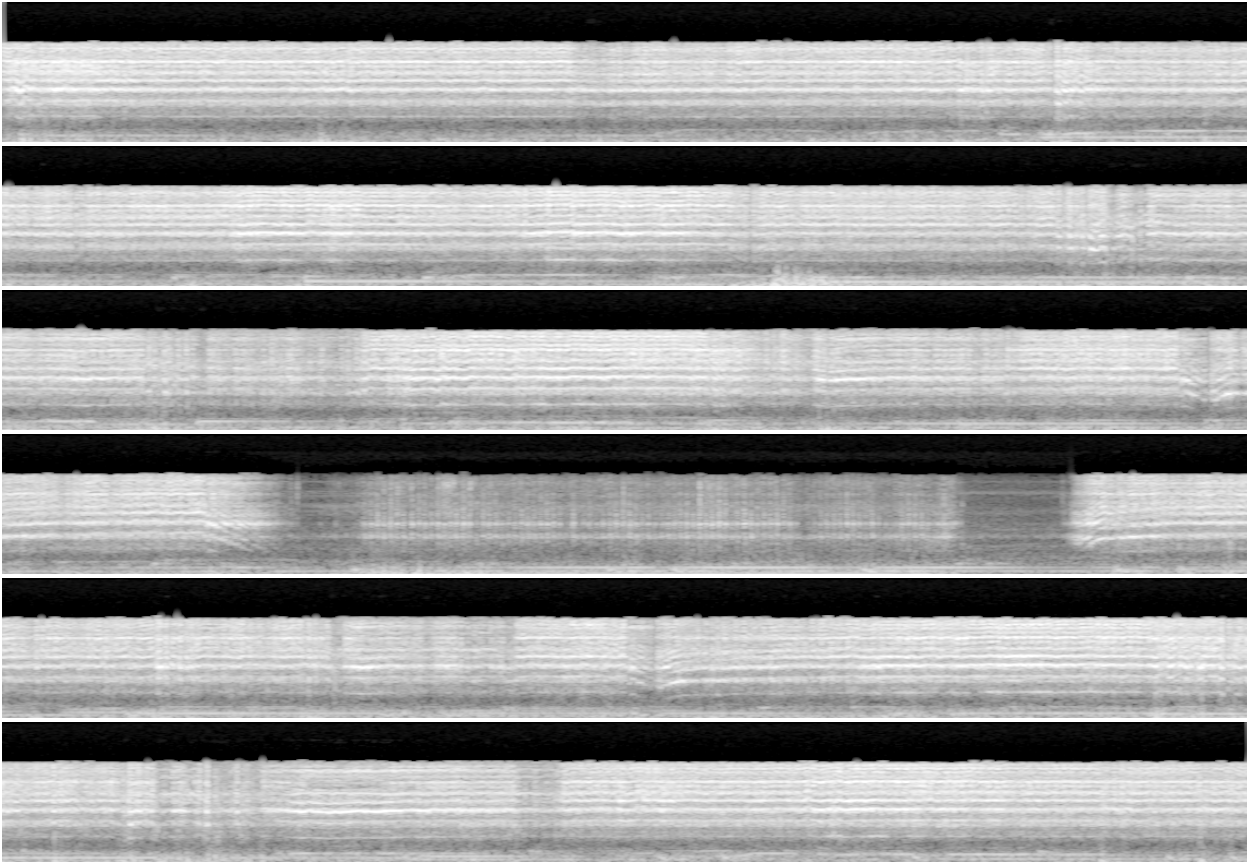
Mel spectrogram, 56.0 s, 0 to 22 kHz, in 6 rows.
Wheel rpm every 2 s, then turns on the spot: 170, 170, 170, 170, 170, 170, 170, 170, 170, 170, 170, 160, 160, 150, 130, 20, 30, 30, 120, 170, 170, 150, 160, 170, 160, 170, 170, 170.
30-36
